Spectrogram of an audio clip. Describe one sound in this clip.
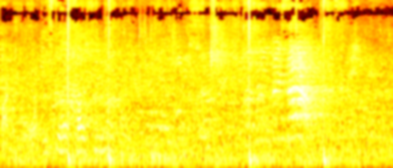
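A volleyball smacks off hands and thuds on the floor.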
